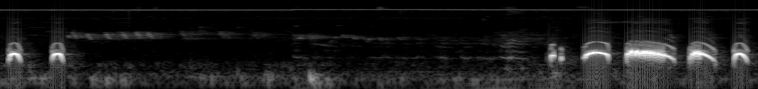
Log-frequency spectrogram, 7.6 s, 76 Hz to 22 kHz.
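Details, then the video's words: Spotted dove in the kuk 3 style, two short hollow notes, a quiet gap with faint chirps, then a full phrase of clipped notes, a long falling coo and closing short coos in a clean recording. "suara burung terkukur kuk 3"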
